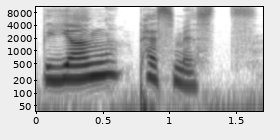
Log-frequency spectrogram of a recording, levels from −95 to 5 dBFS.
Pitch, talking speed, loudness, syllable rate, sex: 225 Hz, 105 wpm, -16 LUFS, 4.3 syllables/s, female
